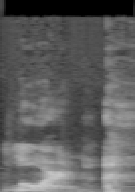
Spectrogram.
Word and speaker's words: Lorne: Lorne.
